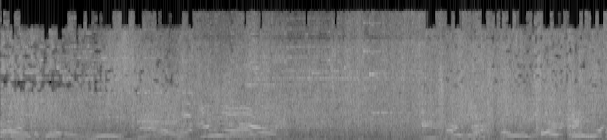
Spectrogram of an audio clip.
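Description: A fire spell explodes in Tales of Arise battle combat, a loud continuous roaring blast mixed with game effects, while voices shout and call out over the din.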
